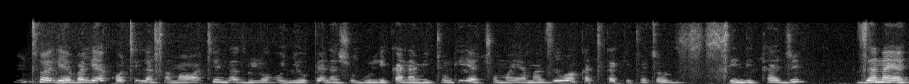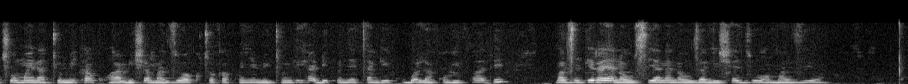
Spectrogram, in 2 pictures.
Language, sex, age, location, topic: Swahili, female, 18-24, Kisumu, agriculture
